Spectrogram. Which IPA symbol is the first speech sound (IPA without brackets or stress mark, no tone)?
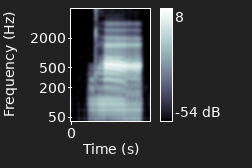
ɖʱ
